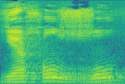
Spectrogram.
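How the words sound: The doubled consonant flows in one breath. The speaker calls it right. "एक ही सांस और एक ही आवाज़ में"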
